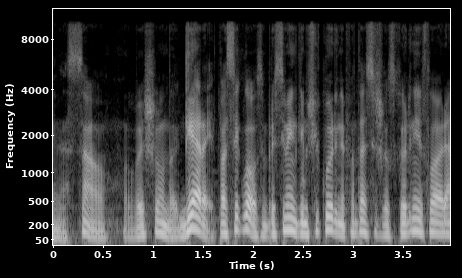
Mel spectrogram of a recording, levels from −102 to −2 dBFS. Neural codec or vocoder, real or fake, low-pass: vocoder, 22.05 kHz, 80 mel bands, WaveNeXt; fake; 9.9 kHz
